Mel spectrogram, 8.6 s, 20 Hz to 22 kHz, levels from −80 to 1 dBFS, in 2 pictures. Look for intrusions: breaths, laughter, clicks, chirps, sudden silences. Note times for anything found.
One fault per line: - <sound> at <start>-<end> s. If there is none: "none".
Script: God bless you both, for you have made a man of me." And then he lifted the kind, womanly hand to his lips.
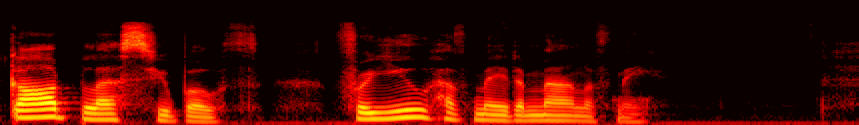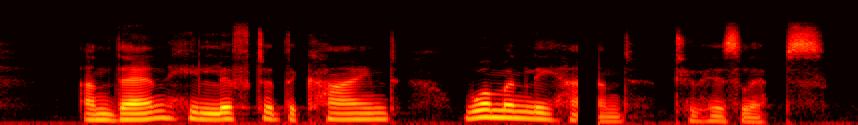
- dropout at 7.2-7.3 s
